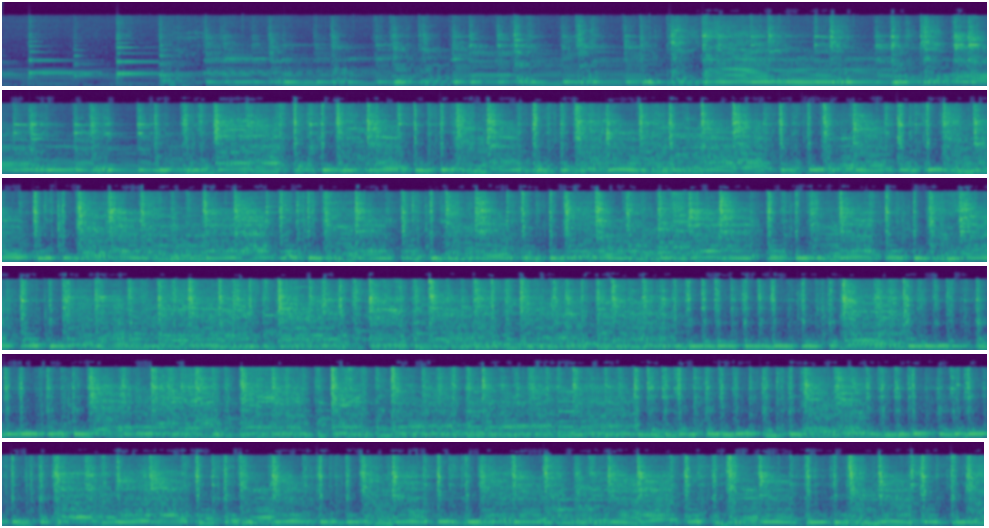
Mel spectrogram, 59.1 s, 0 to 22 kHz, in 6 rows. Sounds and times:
Acoustic guitar: 0.0s - 59.0s
Strum: 0.0s - 59.0s.

